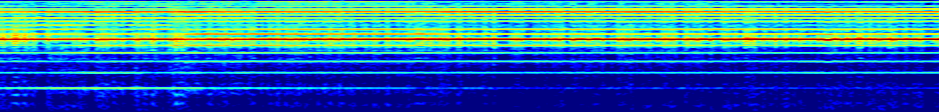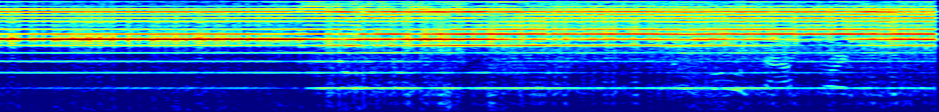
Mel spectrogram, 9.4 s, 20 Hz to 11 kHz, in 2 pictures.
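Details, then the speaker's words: Entronic Vigilante II ES-7 smoke detector, 9-volt retail model from 1976–1978 with an Edwards horn, sounding with its test button held. A shrill, steady high-pitched horn blares continuously; the sounder works normally. "Okay, and that's a high pitch. That's pretty high pitched."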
